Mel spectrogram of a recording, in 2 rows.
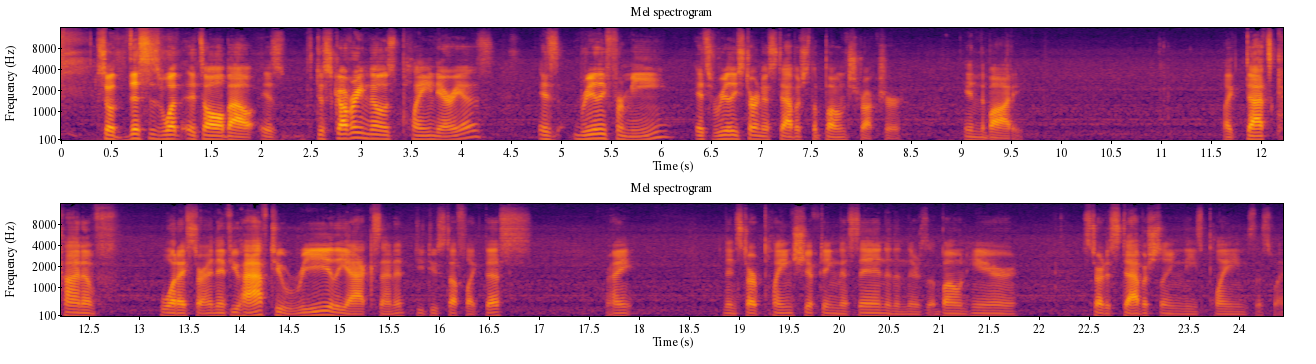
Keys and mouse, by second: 0.6 right click, 1.3 s, 1.5 click, 5.4 s, 5.5-7.3 drag, 7.3 click, 7.3 typing, 9.0 shift+click, 12.1 alt+click, 13.1 alt+right click, 13.8 alt+click, 16.9 right click, 18.0 alt+click, 19.8 right click, 20.2 right click, 20.6 alt+click, 23.2 right click.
